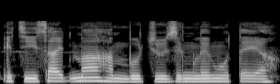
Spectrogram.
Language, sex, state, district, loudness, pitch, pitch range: Wancho, male, Arunachal Pradesh, Longding, -16 LUFS, 140 Hz, 135-145 Hz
